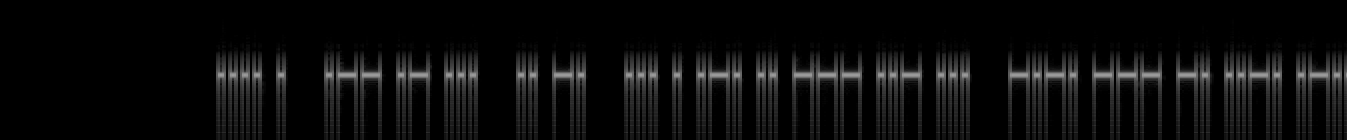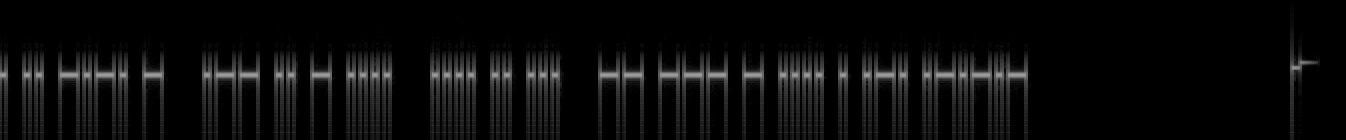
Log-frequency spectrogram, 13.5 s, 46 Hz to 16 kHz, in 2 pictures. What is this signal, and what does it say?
Morse code, heard as a keyed tone, about 40 wpm, 700 Hz. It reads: HE WAS IN SERIOUS CONFLICT WITH HIS MOTHER.
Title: Sentences from Top 1300 Words 40wpm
